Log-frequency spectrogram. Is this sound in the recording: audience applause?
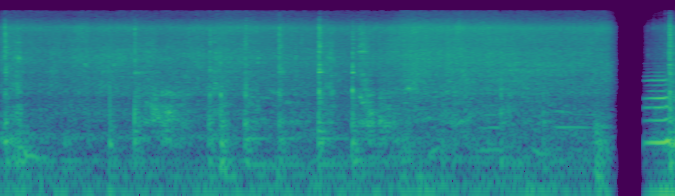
no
